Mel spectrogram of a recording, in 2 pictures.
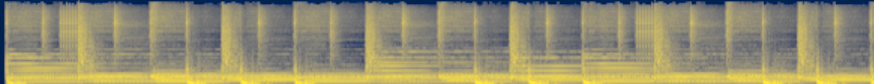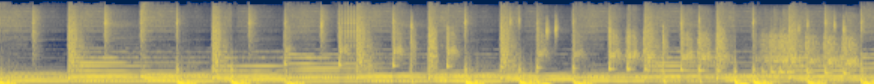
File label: hip hop loop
